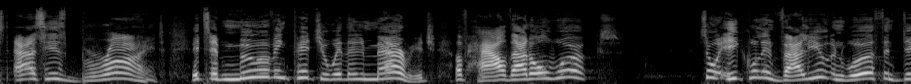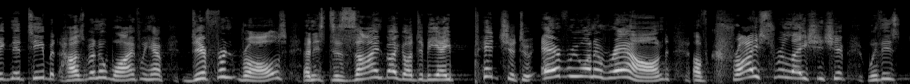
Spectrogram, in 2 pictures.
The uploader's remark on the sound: Sermon recording from Sunday 30 Jul 2023. Sovereign Grace Church.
